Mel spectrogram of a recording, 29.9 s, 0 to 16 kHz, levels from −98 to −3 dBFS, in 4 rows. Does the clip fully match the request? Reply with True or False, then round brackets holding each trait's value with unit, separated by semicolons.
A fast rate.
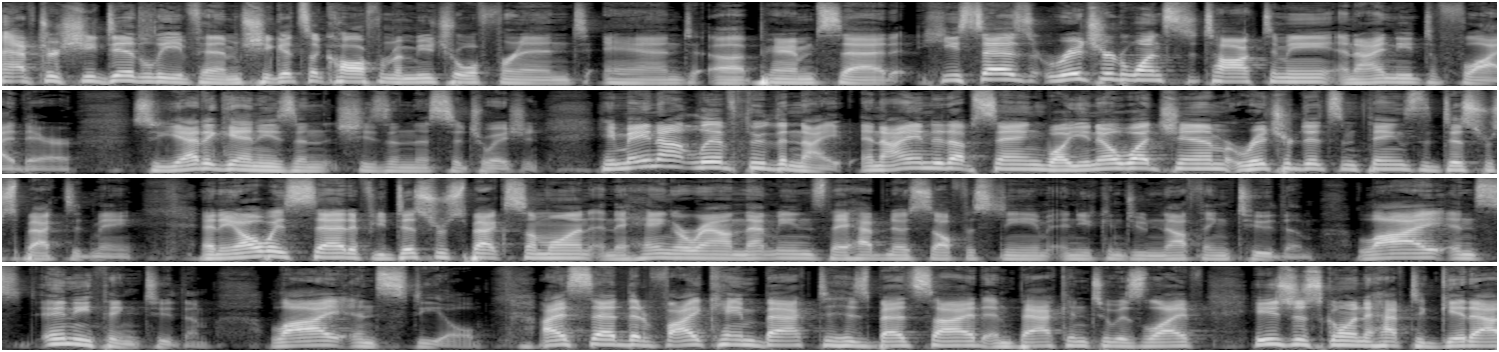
True (245 wpm)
